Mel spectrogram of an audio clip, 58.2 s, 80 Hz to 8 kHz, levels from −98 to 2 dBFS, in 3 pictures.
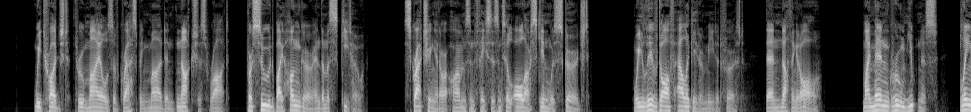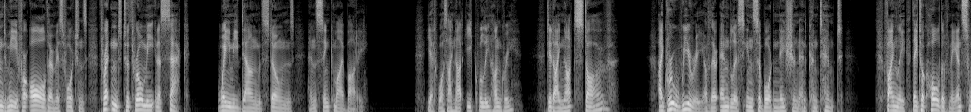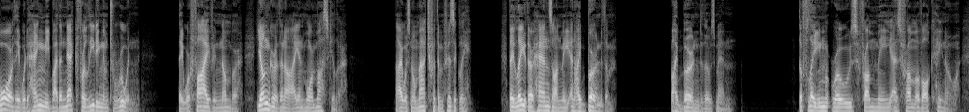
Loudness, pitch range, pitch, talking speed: -21 LUFS, 85-110 Hz, 100 Hz, 150 wpm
